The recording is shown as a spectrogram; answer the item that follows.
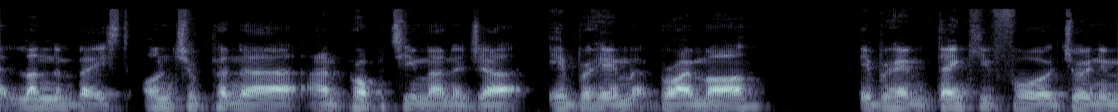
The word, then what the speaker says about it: Ibrahim Braimah: am joined by london-based entrepreneur and property manager Ibrahim breimar Ibrahim thank you for joining me today thank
